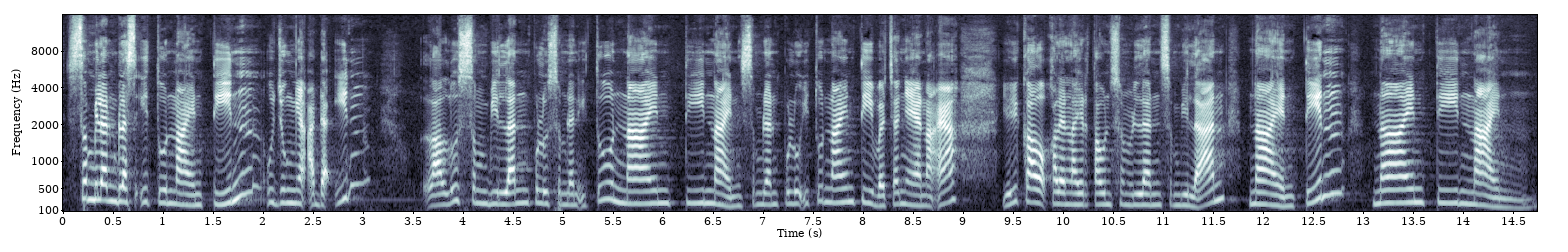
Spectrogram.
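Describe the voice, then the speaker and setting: A woman's voice: fairly high pitch, moderate pace. A woman English teacher with an Indonesian accent, giving a patient lesson, repeating words and teasing students about mistakes. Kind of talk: classroom lesson, correcting students.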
